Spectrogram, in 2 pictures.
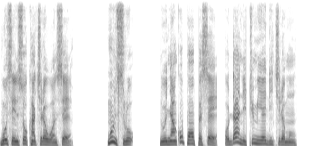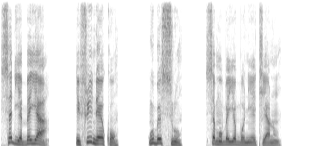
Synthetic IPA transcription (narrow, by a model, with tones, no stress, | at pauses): mo˦se˨n̩˨sʊ˦kʰã˦t͡ɕʰɪ˦ɾɛ˦wɔ̃˨nsɛ˦ | mʊ̃˦n̩˨su˨ɾo˦ | nã˨o˨ɲã˨ŋkʰʊ˦pʰɔ̃˦pʰɛ˨sɛ˦ɔ˨da˦˨nɪ̃˨tʰũ˦mĩ˦æ˦di˦t͡ɕʰi˨ɾɛ˨mʊ̃˦ | sɛ˦dɪ˨ɛ˨bɛ˦jɛ˦a̰˨ | e˨fɾi˦nɛ̃ː˦kʰɔ˨ | mʊ̃˦bɛ˦su˨ɾo˨ | sɛ˦mʊ̃˦bɛ˦jɛ˦bɔ˨nɪ̃˦æ˨tʰi˦a˨nʊ̃˦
